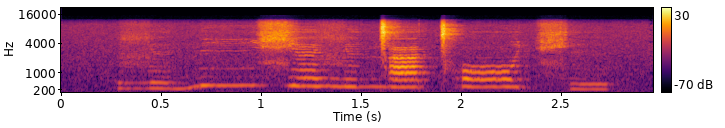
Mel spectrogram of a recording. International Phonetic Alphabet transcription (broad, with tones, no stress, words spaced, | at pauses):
ɮɪ˩ n̪iː˥ɕɛ˥ ɮɪ˥ŋ͡ǀa˥ǀʰɔː˥t͡ɕʰɪ˩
